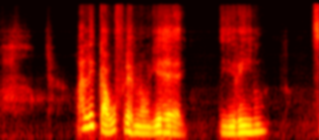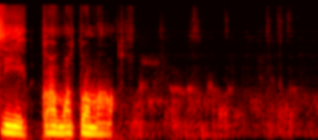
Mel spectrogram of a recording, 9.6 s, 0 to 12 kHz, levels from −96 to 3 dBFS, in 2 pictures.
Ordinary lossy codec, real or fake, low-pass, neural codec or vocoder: AAC, 64 kbps; fake; 10.8 kHz; codec, 16 kHz in and 24 kHz out, 0.6 kbps, FocalCodec, streaming, 4096 codes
